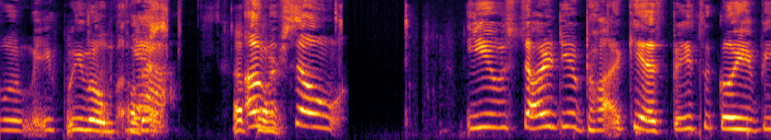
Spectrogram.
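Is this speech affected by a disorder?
Yes: cerebral palsy.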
